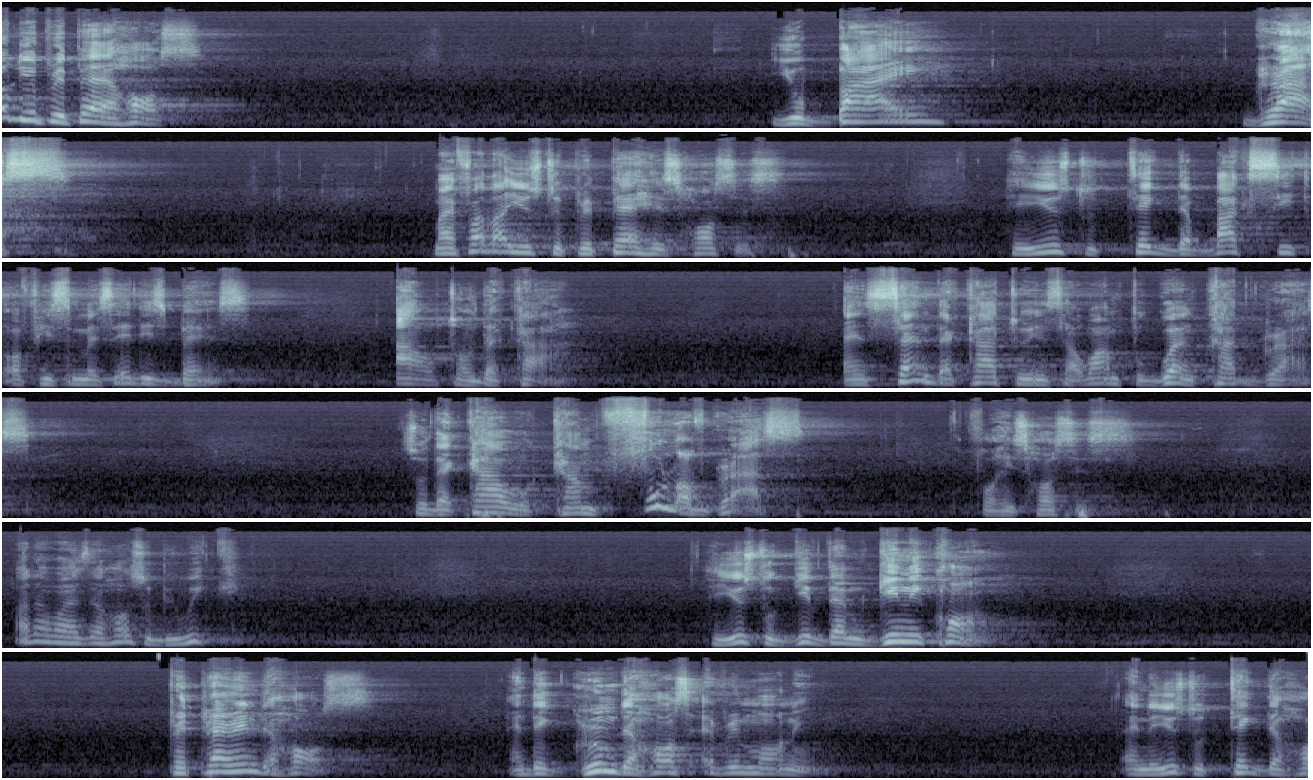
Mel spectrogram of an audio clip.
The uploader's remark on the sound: Preached at the First Love Centre, Accra - Ghana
